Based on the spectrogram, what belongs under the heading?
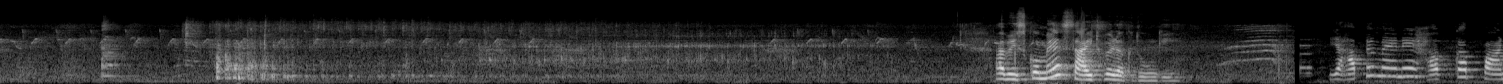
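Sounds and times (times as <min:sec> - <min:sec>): bird chirping: 0:00.0 - 0:10.4
water splashing and draining: 0:01.9 - 0:09.0.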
